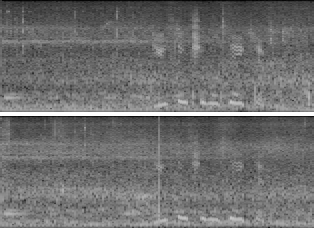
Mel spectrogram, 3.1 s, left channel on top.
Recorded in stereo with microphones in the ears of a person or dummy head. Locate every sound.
1.5 s a woman speaking: 25° left (ahead or behind)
